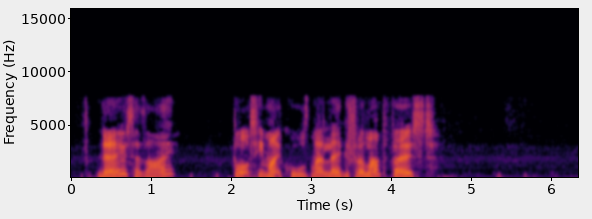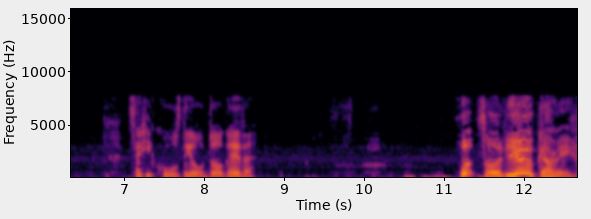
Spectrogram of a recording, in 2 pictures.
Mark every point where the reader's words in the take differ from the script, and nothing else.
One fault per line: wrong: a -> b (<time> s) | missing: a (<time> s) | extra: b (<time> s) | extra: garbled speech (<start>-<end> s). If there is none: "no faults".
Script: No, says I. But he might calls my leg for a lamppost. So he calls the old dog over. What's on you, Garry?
no faults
